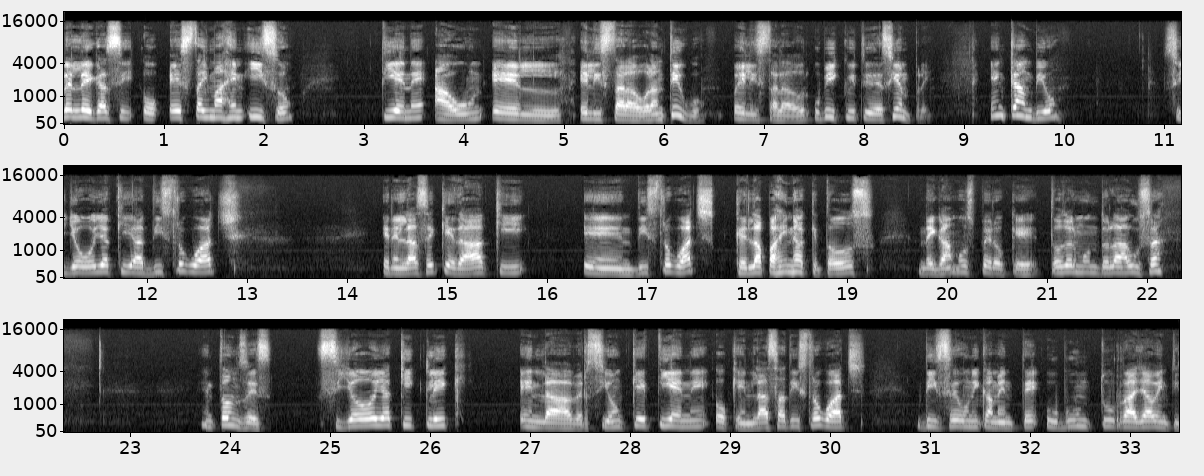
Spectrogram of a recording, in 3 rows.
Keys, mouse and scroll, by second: 11.6 click, 13.7-14.8 scroll down 2, 15.7-16.5 scroll up 2.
